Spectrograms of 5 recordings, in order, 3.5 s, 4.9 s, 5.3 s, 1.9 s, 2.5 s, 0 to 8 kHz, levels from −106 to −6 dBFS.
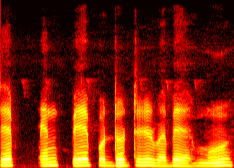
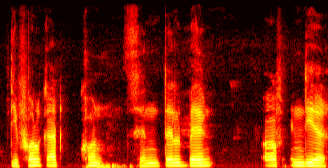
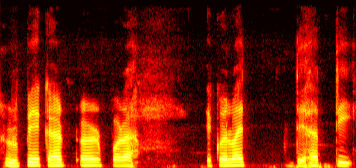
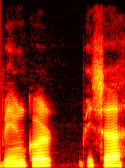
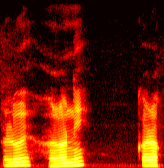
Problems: none marked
